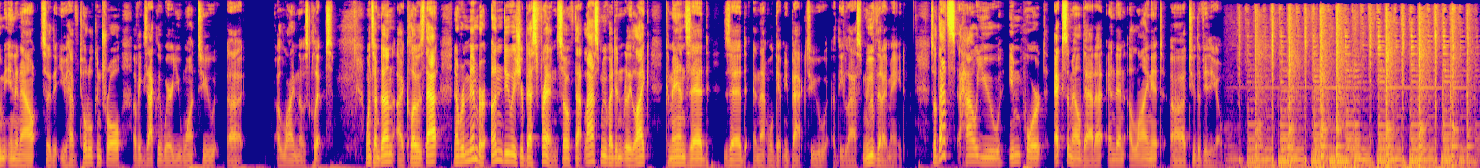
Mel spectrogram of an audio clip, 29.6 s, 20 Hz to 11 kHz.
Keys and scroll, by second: 13.4 super+z.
